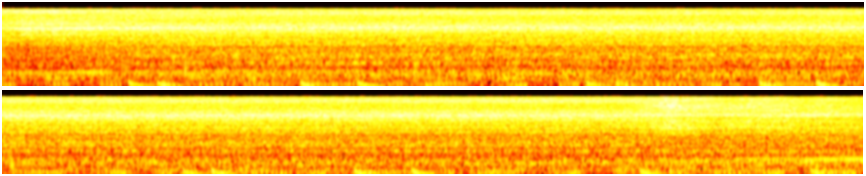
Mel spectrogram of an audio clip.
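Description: Vacuum cleaner running steadily with a faint whine over the rush of air. Its hose is sucking the air out through the valve of a plastic vacuum storage bag, compressing the bedding inside flat.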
